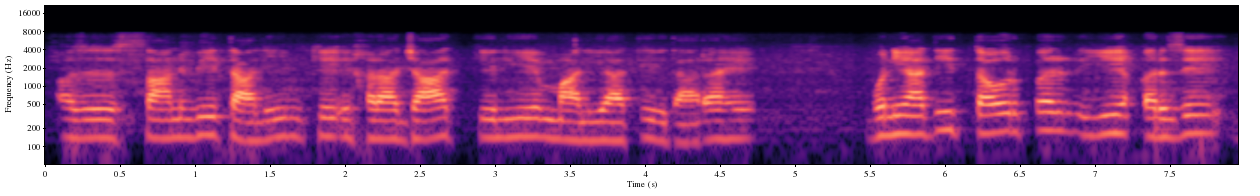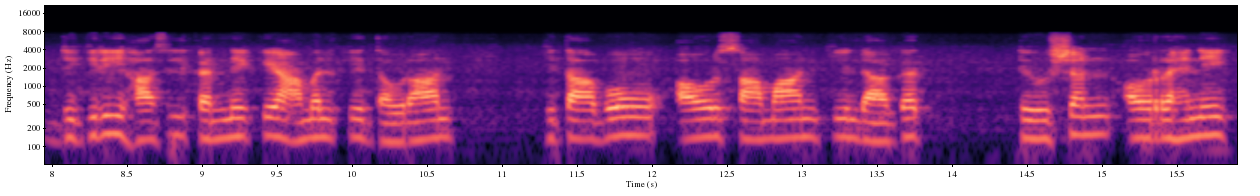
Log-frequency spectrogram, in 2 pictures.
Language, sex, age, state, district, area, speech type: Urdu, male, 30-45, Delhi, South Delhi, rural, spontaneous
